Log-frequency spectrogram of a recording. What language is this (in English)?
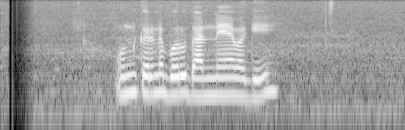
Sinhala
